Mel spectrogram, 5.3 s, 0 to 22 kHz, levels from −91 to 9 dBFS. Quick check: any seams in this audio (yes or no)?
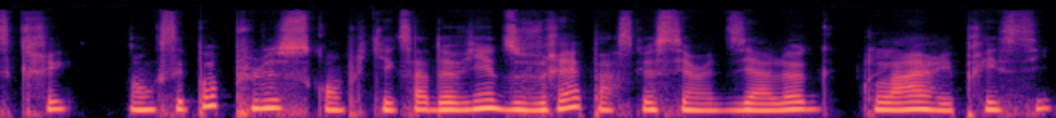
yes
